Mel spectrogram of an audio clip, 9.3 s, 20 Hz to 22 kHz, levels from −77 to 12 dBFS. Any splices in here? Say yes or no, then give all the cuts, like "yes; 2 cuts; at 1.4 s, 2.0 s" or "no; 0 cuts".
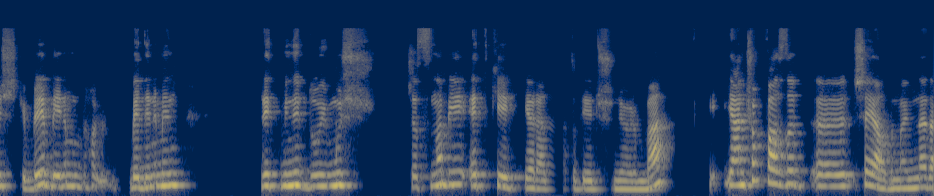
no; 0 cuts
